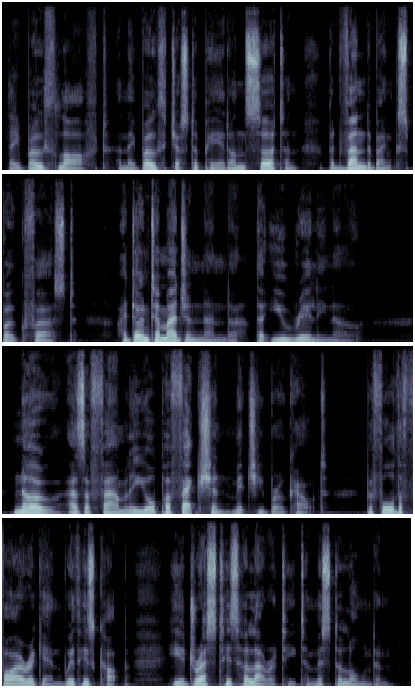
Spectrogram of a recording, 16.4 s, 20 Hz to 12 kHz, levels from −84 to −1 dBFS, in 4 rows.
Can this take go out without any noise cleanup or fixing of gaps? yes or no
yes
